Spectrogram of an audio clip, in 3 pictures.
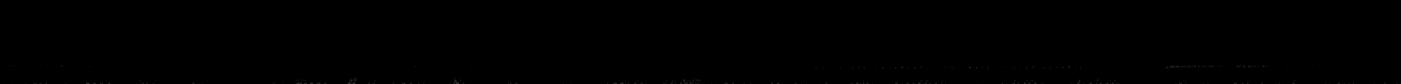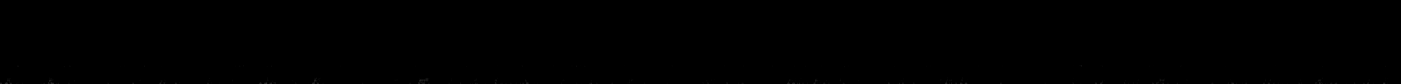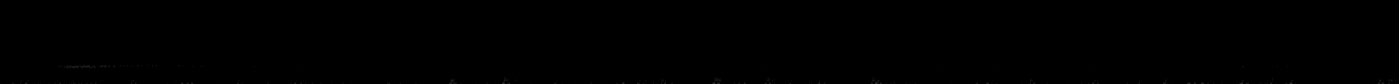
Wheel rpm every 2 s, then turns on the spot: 230, 230, 230, 200, 160, 180, 230, 230, 230, 230, 230, 230, 230, 230, 230, 230, 230, 230, 230, 230, 230.
none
